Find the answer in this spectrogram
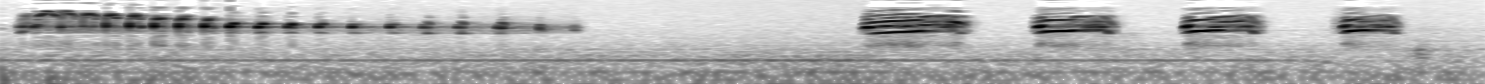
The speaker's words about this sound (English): Great. I've seen some eagles. Let's take a listen to an eagle.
